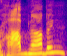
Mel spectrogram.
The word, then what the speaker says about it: hobnobbing: What word are you looking for? Were you looking for hobnobbing? – Correct. Yes. That's what he's trying to say.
